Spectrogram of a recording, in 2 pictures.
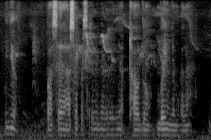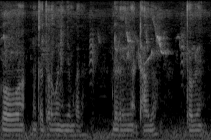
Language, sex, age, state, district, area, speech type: Santali, male, 18-30, West Bengal, Birbhum, rural, spontaneous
